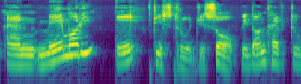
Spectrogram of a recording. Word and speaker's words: distruggi: That is very important because we have STR, mm-hmm. three consonants together. Mm-hmm. So we have to pronounce precisely three consonants. Str. It's very important to have the S in the upbeat. – That it really starts early. So we're cheating the T. – Yeah, exactly. Tistr. Memorie distruggi. And also I suggest to add the S to the syllable before. Che memorie distruggi.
